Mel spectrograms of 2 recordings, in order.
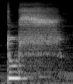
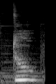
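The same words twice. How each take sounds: First: The final S sound is clearly pronounced. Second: The final S sound is silent. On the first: The word is used as a pronoun. "vous devez prononcer le S parce que c'est un pronom" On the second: The word is used as an adjective. "vous n'allez pas prononcer le S"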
